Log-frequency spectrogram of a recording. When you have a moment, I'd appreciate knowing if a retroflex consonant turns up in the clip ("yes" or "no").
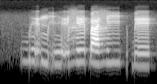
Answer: no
